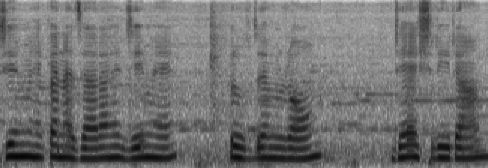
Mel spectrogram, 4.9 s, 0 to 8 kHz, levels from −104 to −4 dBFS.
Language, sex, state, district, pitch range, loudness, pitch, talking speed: Hindi, female, Punjab, Pathankot, 185-205 Hz, -15 LUFS, 195 Hz, 135 wpm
